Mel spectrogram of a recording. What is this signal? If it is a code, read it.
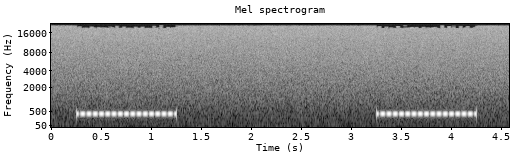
Telephone call progress tone (Japanese plan), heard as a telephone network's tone, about 380, 400, 420 Hz, 1 s on and 2 s off. Ringback tone.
